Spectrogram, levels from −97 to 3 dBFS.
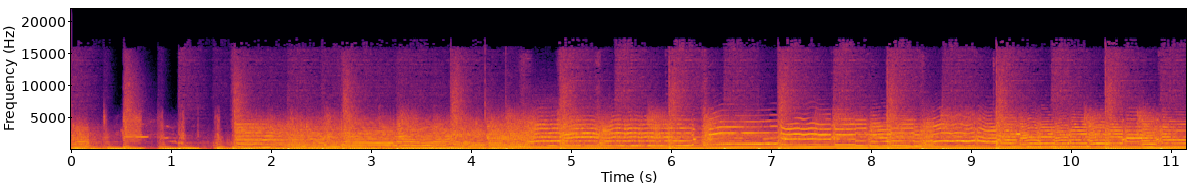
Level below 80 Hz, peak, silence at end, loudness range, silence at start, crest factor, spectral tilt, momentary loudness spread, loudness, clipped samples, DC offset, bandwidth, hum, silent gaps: -28 dBFS; -2 dBFS; 0 s; 2 LU; 0 s; 14 dB; -5 dB/octave; 4 LU; -15 LUFS; under 0.1%; under 0.1%; 17.5 kHz; none; none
